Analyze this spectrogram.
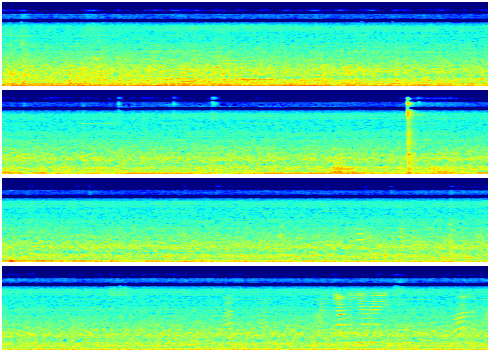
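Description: A bus engine hums and rumbles steadily, heard from inside the bus.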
